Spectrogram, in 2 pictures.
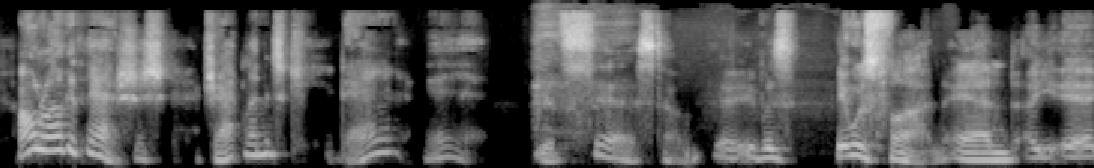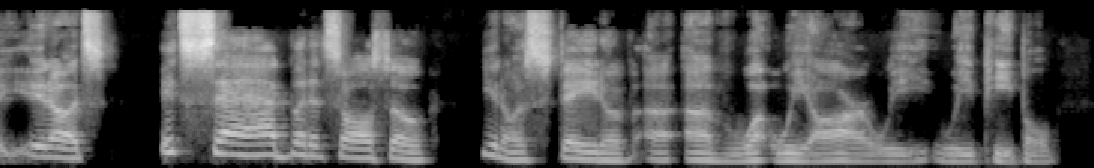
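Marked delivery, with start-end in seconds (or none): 0.1-3.1 put-on old film star voice, swooping high. Imitating a father who does an impression of Jimmy Cagney: Jimmy Cagney impression. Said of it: "doing Jimmy Cagney".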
